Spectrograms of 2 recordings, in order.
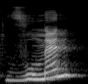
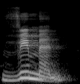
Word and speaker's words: women: Is it woman? No. This should be women, women.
